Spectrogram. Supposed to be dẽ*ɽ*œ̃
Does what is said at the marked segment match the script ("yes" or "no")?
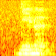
no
